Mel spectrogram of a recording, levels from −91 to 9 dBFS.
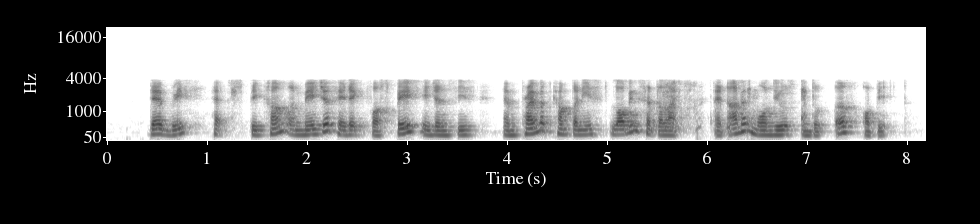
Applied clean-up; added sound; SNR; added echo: neural mask model DeepFilterNet 3.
